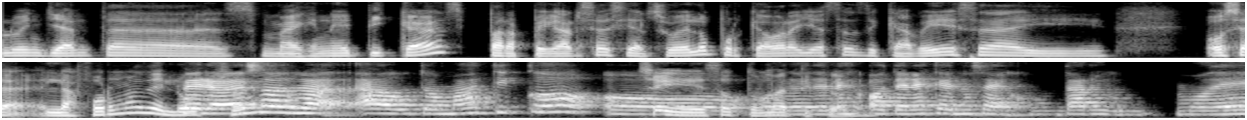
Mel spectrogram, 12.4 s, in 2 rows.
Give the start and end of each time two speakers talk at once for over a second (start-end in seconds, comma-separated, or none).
9.4-10.6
